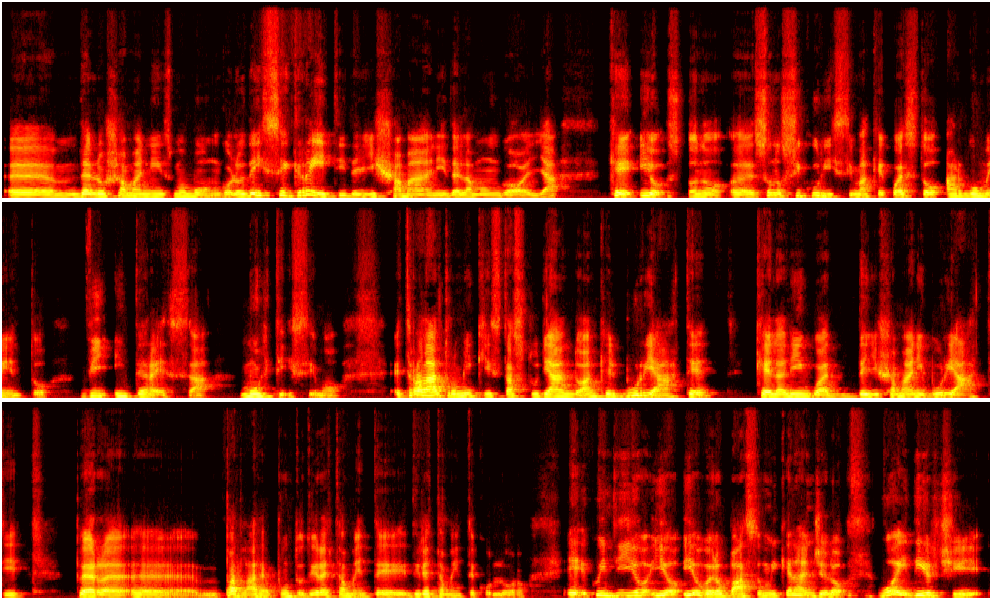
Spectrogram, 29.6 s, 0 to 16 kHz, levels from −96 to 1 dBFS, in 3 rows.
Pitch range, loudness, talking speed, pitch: 170-215 Hz, -23 LUFS, 115 wpm, 185 Hz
